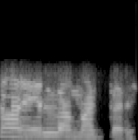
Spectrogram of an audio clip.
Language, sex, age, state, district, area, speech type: Kannada, female, 18-30, Karnataka, Gadag, urban, conversation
